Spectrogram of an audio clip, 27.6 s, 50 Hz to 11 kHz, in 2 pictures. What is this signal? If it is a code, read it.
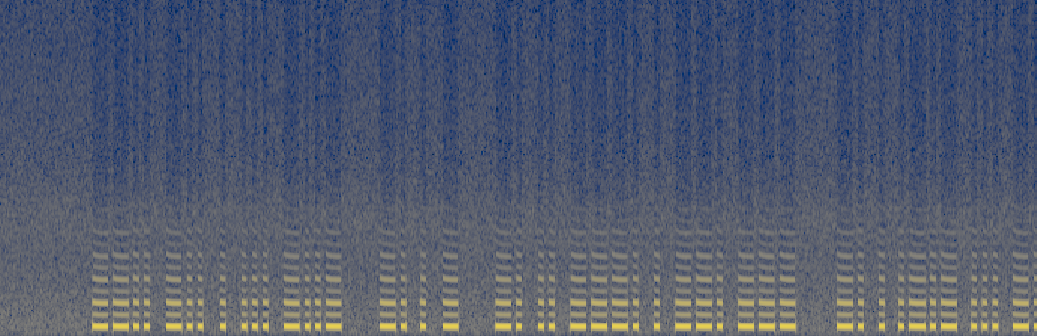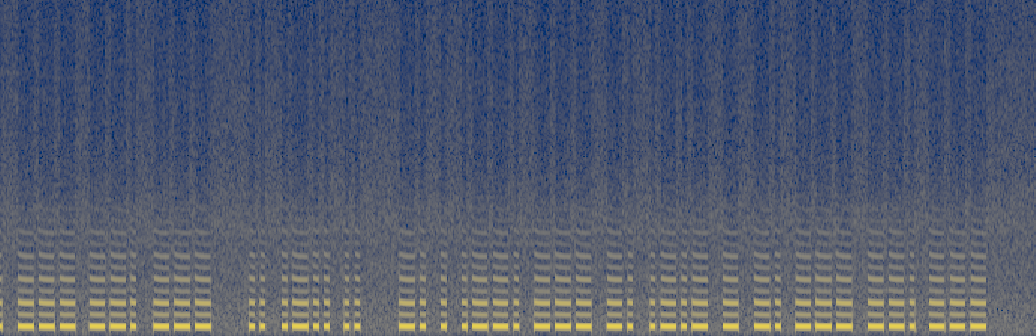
Morse code (Russian alphabet), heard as a keyed tone, hand-sent with a paddle, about 17 wpm, 380 Hz. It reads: ЗДЕСЬ НЕТ НИЧЕГО НЕЯСНОГО ИЛИ НЕПОНЯТНОГО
